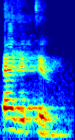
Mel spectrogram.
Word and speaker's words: adjective: This word is नॉट एडजेक्टिव, this is एडजेक्टिव। D silent here और slightly pronounced, so इट इज एडजेक्टिव नॉट एडजेक्टिव।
